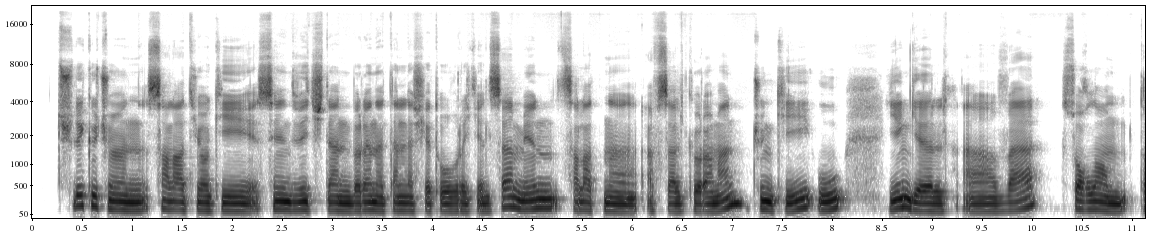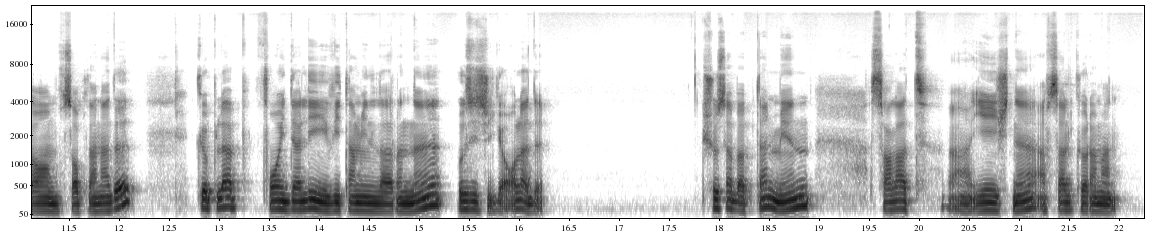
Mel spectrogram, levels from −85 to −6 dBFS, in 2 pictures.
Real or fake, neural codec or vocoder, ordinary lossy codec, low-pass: real; none; none; 19.8 kHz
